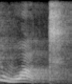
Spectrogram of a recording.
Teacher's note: দেখো এখানে একজন পুরুষ লোকের জন্য কথাটা বলা আছে, হোয়াট ক্যান, হোয়াট, দেখো উচ্চারণ যখন আমি হোয়াট বলছি তখন কিন্তু আমি হোয়াট বলছি না, কি বলছি, হোয়াট। হ উচ্চারণটা সাইলেন্ট হয়ে যাচ্ছে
